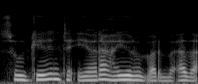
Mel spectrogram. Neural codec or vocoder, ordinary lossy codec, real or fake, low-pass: autoencoder, 22.05 kHz, a latent of 192 numbers a frame, VITS, trained on many speakers; none; fake; none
